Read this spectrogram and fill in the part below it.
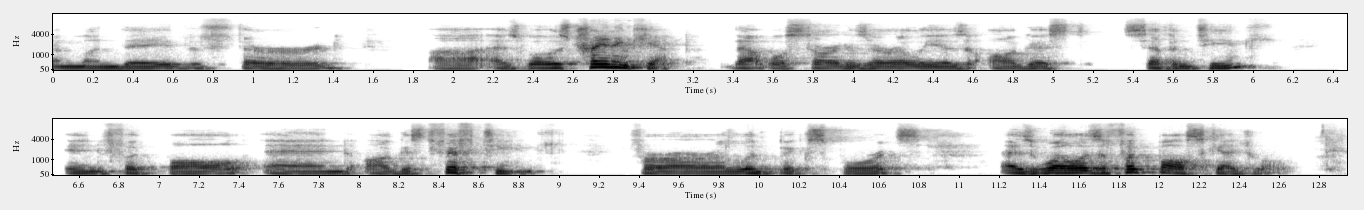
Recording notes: The Pac-12 Conference held a ZOOM press conference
